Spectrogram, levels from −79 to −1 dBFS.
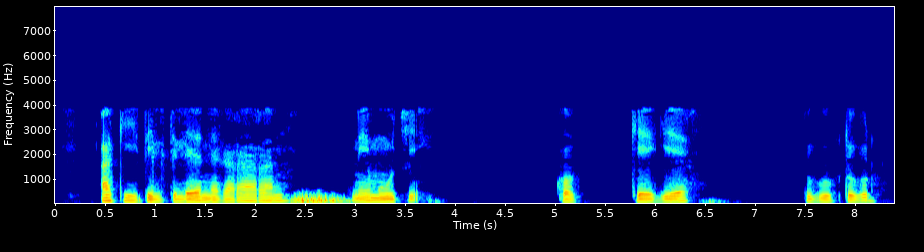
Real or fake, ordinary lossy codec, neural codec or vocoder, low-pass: real; AAC, 16 kbps; none; 7.2 kHz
